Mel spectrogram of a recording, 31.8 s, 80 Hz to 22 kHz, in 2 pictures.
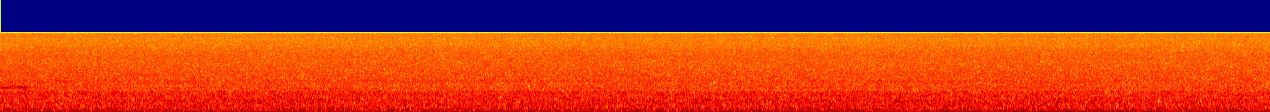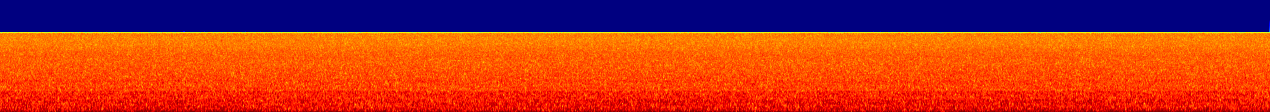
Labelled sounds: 0.0	0.3	humpback whale, 0.83 to 1.1 kHz

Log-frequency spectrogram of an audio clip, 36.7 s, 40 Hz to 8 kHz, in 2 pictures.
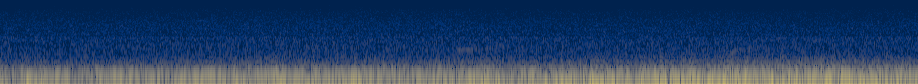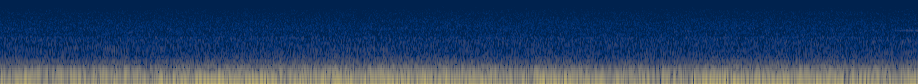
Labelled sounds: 36.3	36.6	humpback whale, 1.1 to 1.2 kHz

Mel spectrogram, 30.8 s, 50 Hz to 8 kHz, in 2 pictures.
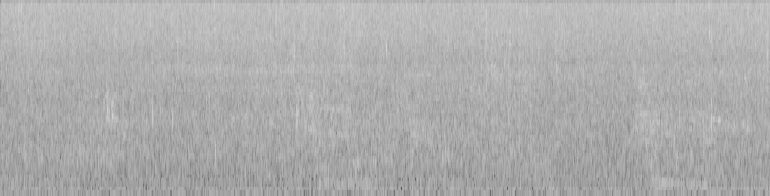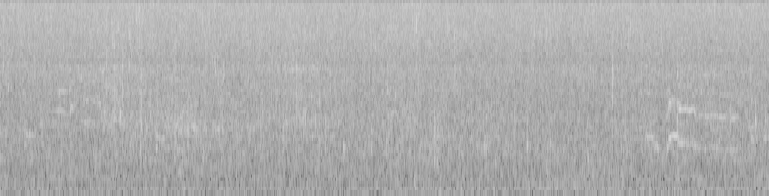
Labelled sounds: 28.3	30.3	killer whale, Bigg's (transient), Gulf of Alaska transient, 0.38 to 1.7 kHz

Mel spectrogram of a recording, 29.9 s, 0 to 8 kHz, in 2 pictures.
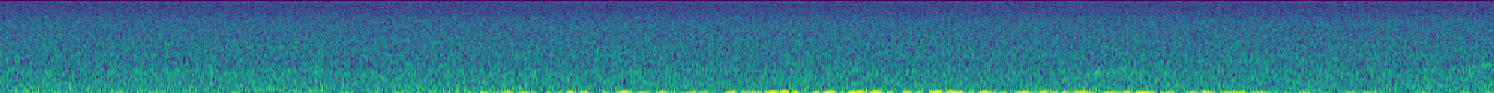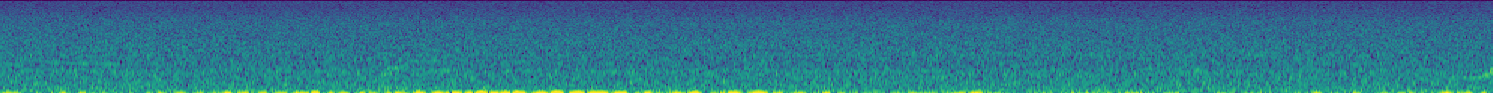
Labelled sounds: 14.7	15.0	humpback whale, 0.80 to 0.96 kHz

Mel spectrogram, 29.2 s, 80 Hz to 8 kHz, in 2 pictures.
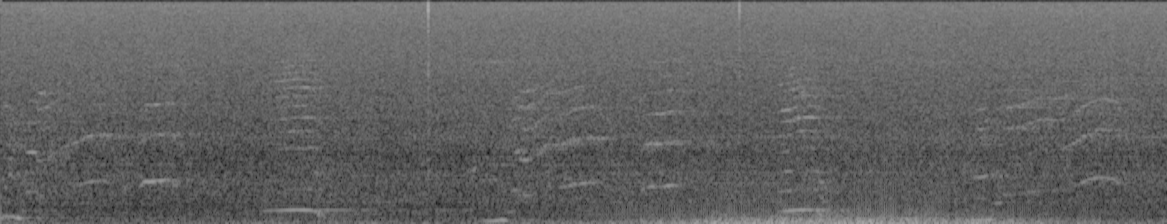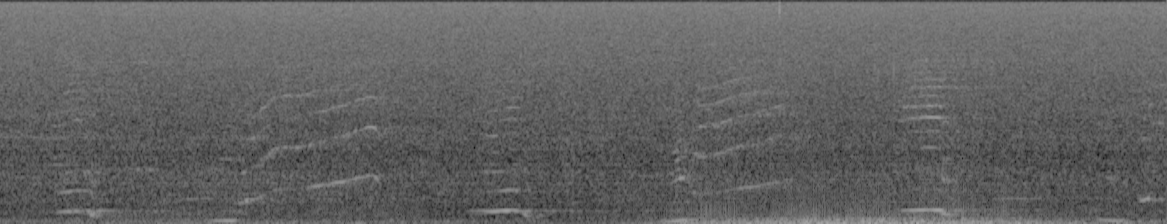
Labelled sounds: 0.9	1.4	humpback whale, 1.1 to 1.4 kHz
3.4	3.9	humpback whale, 2.6 to 2.8 kHz
6.4	7.6	humpback whale, 0.86 to 2.5 kHz
8.0	8.5	humpback whale, 1.0 to 1.8 kHz
9.8	10.2	humpback whale, 1.5 to 1.7 kHz
12.6	14.0	humpback whale, 1.0 to 2.2 kHz
17.9	19.4	humpback whale, 0.93 to 2.4 kHz
23.4	24.1	humpback whale, 0.96 to 2.3 kHz
25.9	26.4	humpback whale, 1.6 to 2.0 kHz

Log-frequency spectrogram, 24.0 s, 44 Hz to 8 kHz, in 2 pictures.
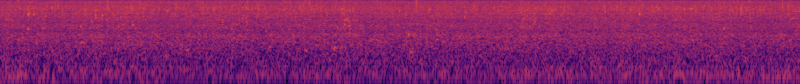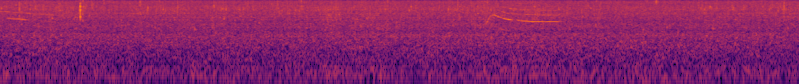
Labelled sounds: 11.9	12.9	killer whale, northern resident, A clan, AA subclan, call N04, 2.2 to 4.0 kHz
19.4	20.4	killer whale, northern resident, A clan, AA subclan, call N04, 2.0 to 3.2 kHz

